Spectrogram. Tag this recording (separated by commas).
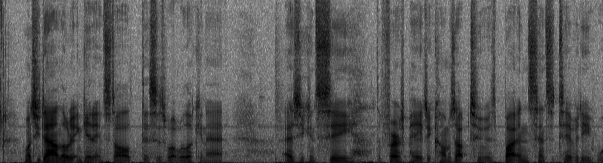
Speech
